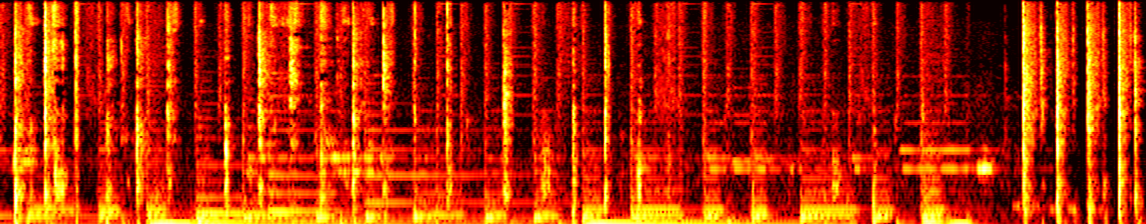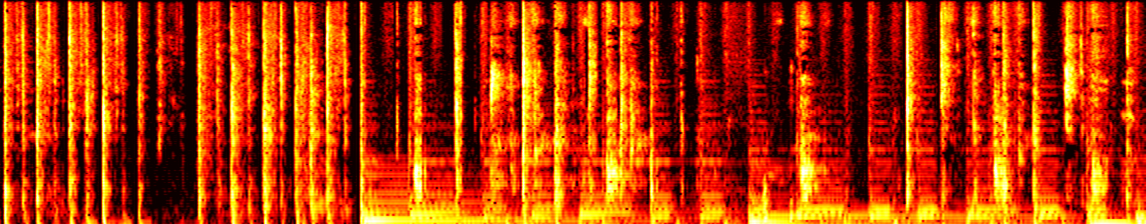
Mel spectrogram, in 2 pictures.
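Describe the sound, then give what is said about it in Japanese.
Tarot cards being shuffled over and over in quick, dry clicks and flicks that come in irregular bursts, over soft background music with steady low tones. “ちょっとひたすらちょっとカードを切ってるので、少し無言が続いてますけどね。”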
